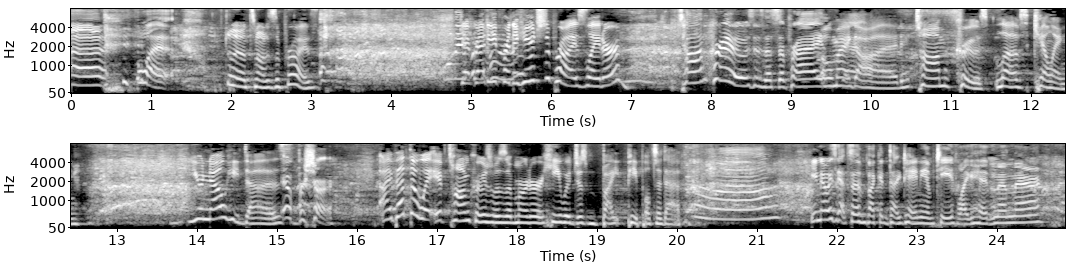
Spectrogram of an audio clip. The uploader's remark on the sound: Live at The Bell House. On a live episode of My Favorite Murder in Brooklyn.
